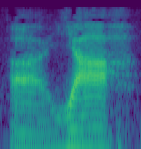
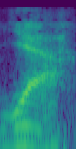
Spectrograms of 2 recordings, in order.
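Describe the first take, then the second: First: The vowel sounds like 'ah'. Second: The vowel sounds like 'eh'. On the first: The speaker calls it right. "more pronounced as a Y-A-H, as in Yah" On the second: The speaker calls it wrong. "it's not Yah, as in Y-E-H"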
